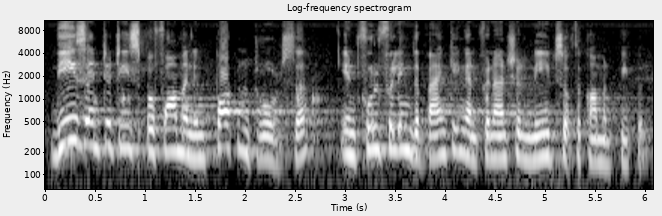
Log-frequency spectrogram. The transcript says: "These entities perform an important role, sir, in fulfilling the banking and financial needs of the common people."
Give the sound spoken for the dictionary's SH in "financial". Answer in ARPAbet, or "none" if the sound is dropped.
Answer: SH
